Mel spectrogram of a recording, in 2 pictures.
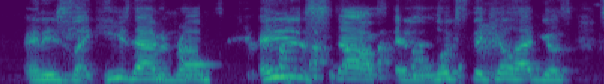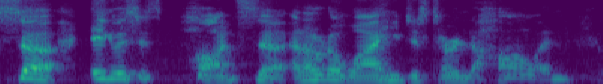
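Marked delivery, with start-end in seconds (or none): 4.0-6.0 slow, put-on non-native English accent. Recalling a fellow recruit at boot camp answering, imitating a foreign accent. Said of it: "it was just like this accent".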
